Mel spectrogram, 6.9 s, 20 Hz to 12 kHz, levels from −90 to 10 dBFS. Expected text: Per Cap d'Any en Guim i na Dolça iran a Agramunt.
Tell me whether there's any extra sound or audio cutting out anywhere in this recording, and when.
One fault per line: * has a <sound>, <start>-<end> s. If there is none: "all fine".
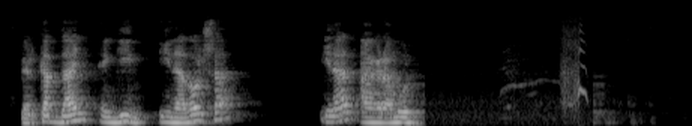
* has a laugh, 5.0-5.9 s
